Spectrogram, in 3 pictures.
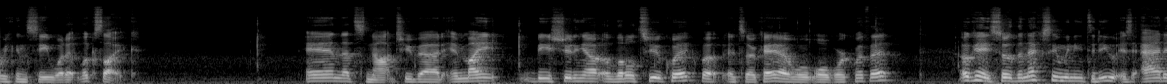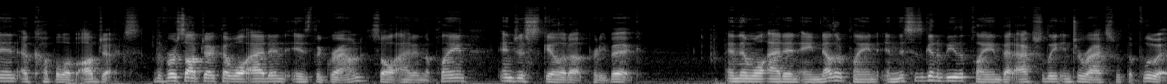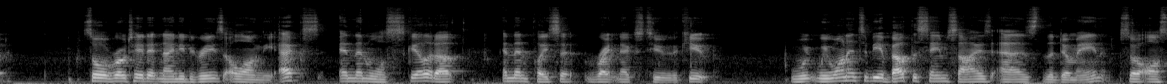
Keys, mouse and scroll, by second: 4.9 space, 5.0-8.1 middle drag, 5.0 scroll down 2, 8.1 click, 8.7-20.0 middle drag, 14.7 shift+a, 16.2 s, 20.0 shift+a, 24.0 r, 27.1 s, 28.1 g, 30.2-34.6 middle drag, 34.6 click.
